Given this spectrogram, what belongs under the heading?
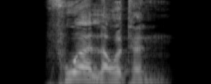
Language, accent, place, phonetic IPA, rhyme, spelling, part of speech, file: German, Germany, Berlin, [ˈfoːɐ̯ˌlaʊ̯tn̩], -oːɐ̯laʊ̯tn̩, vorlauten, adjective, De-vorlauten.ogg
- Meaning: inflection of vorlaut: 1. strong genitive masculine/neuter singular 2. weak/mixed genitive/dative all-gender singular 3. strong/weak/mixed accusative masculine singular 4. strong dative plural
